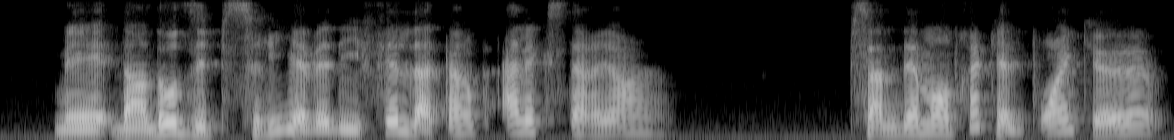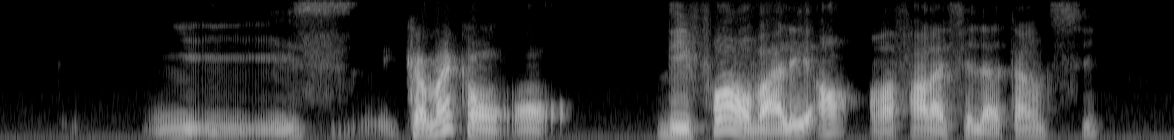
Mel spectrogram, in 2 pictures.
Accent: Quebec City, Quebec, Canada; nous, tu sais, on vient de la ville de Québec, mais on n'y habite plus, là.

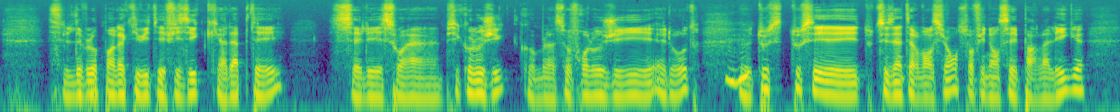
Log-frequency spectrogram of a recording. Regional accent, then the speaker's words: Cornimont, Grand Est, France; je viens de Cornimont.

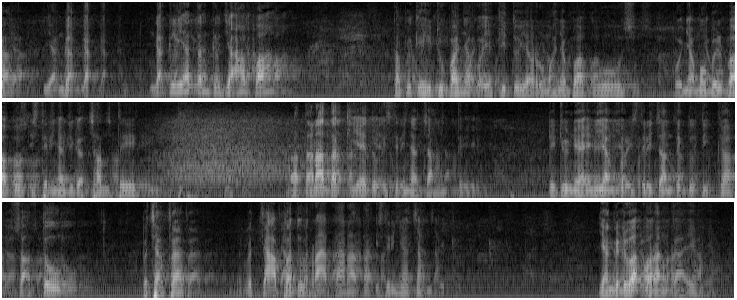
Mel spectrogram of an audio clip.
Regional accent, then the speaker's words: Java, Indonesia; Kalau saya orang Jawa.

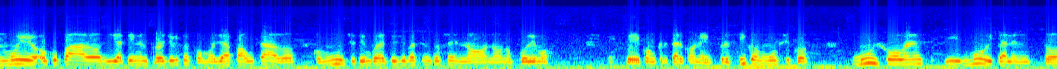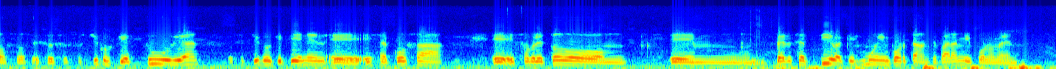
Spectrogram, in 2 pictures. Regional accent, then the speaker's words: La Rioja, Argentina; now in Buenos Aires, Argentina; lo que me está gustando, apasionando en Buenos Aires, es el poder devolver de alguna manera todo lo que mi tierra, La Rioja, me ha entregado.

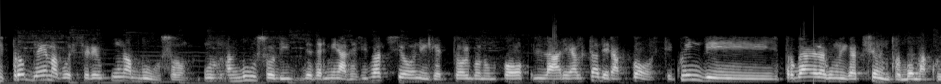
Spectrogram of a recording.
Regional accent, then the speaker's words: Campania, Italy; now in Rome, Italy; Io provengo da una piccola realtà di provincia, vivo a Roma, ma vengo dalla provincia di Avellino.

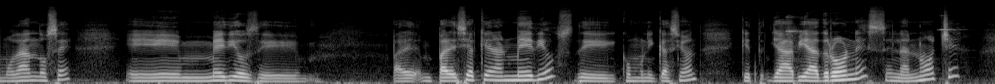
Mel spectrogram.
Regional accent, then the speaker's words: Mexico City, Mexico; born there; Yo nací en la Ciudad de México, ya llevo 40 años viviendo acá en Xochimilco, soy avecindada y vivo en el pueblo de San Lucas, Xochimanca.

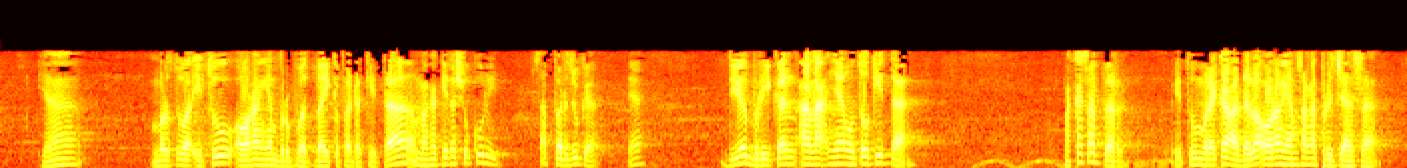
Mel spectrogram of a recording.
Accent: Brebes, Central Java, Indonesia; Saya masih ingat dulu ada di kampung saya sana di Brebes

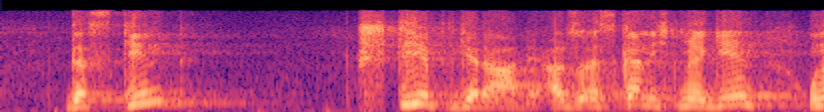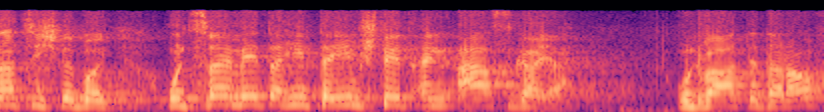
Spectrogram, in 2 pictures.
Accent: Bosnia & Herzegovina; Wallahi, die schauen mich an, von wo bist du? Ich sage, aus Bosnien.

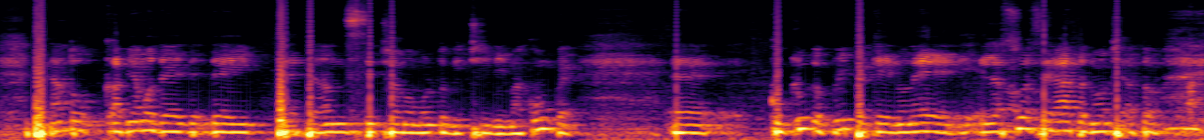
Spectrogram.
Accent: Bolzano, Trentino-Alto Adige, Italy; Io sono nato a Bolzano e ho sciacquato i miei panni nel Talvera

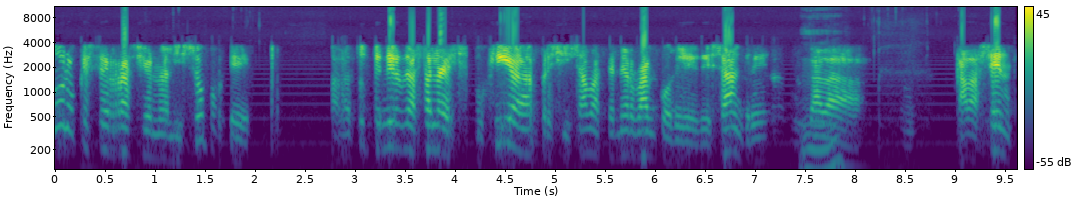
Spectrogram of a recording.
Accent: Uruguay; vamos arreglando como los uruguayos, atadito con alambre

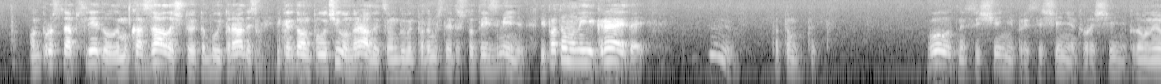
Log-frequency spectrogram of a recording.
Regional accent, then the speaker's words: Ulan-Ude, Buryatia, Russia; ну, вот я из Улан-Удэ

